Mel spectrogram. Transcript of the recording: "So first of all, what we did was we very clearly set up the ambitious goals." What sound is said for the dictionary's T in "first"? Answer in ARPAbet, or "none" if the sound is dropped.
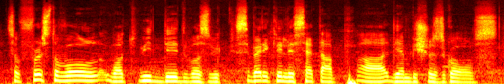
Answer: T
